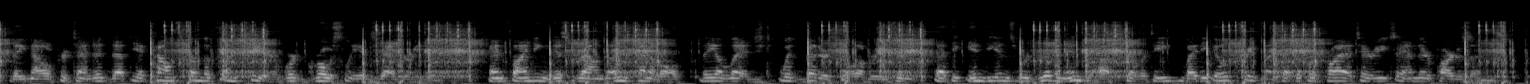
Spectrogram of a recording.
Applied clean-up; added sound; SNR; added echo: none; Telephone; 3 dB; reverberation time 0.2 s.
